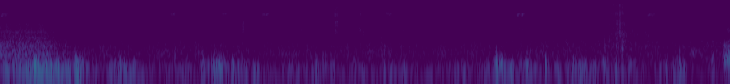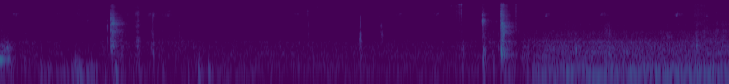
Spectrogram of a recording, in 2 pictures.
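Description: Faint rubbing of a microfiber applicator pad working scratch-remover cream into car paint in the first second or so, then quiet handling with a few sharp clicks, the loudest cluster near the end.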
